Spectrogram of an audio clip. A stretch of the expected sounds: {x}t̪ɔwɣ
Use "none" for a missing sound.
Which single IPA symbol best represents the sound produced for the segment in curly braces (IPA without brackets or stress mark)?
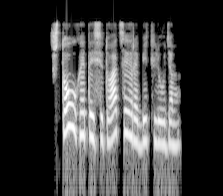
ʂ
